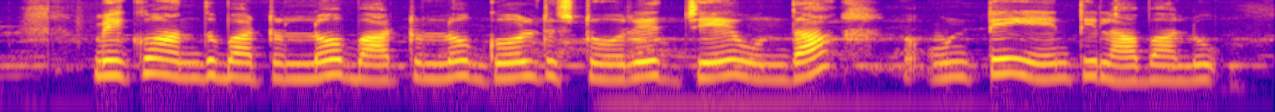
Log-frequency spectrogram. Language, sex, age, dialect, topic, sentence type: Telugu, female, 41-45, Southern, agriculture, question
